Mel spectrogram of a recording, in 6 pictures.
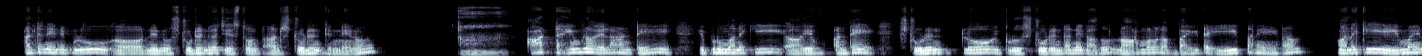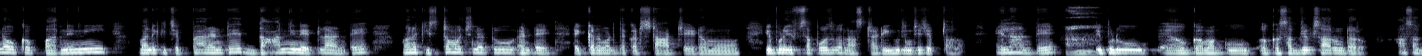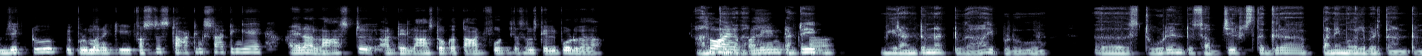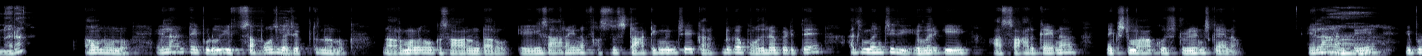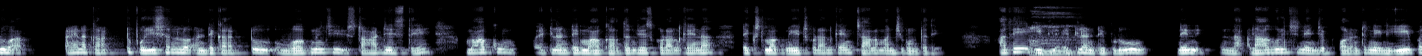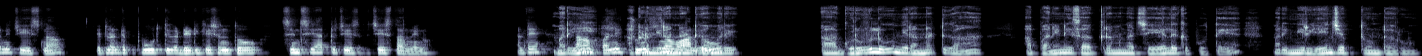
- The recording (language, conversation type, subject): Telugu, podcast, మీ పని ద్వారా మీరు మీ గురించి ఇతరులు ఏమి తెలుసుకోవాలని కోరుకుంటారు?
- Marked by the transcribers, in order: in English: "స్టూడెంట్‌లో"; in English: "స్టూడెంట్"; in English: "నార్మల్‌గా"; tapping; in English: "స్టార్ట్"; in English: "సపోజ్‌గా"; in English: "స్టడీ"; in English: "సబ్జెక్ట్ సార్"; in English: "ఫస్ట్ స్టార్టింగ్"; in English: "లాస్ట్"; in English: "లాస్ట్"; in English: "థర్డ్, ఫోర్త్ లెసన్స్‌కి"; in English: "సో"; other background noise; in English: "స్టూడెంట్ సబ్జెక్ట్స్"; in English: "ఇఫ్ సపోజ్‌గా"; in English: "నార్మల్‌గా"; in English: "సార్"; other noise; in English: "సార్"; in English: "ఫస్ట్ స్టార్టింగ్"; in English: "కరెక్ట్‌గా"; in English: "నెక్స్ట్"; in English: "కరెక్ట్ పొజిషన్‌లో"; in English: "కరెక్ట్ వర్క్"; in English: "స్టార్ట్"; in English: "నెక్స్ట్"; in English: "డెడికేషన్‌తో, సిన్సియారిటు"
